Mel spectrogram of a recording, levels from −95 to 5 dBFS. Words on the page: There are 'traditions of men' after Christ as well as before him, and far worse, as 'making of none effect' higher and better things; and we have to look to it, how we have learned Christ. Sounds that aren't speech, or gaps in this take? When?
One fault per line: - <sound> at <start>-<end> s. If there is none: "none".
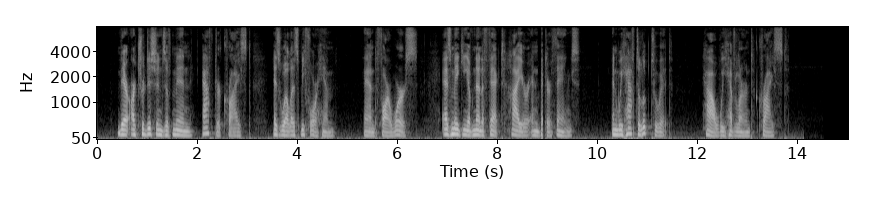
- dropout at 8.9-9.0 s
